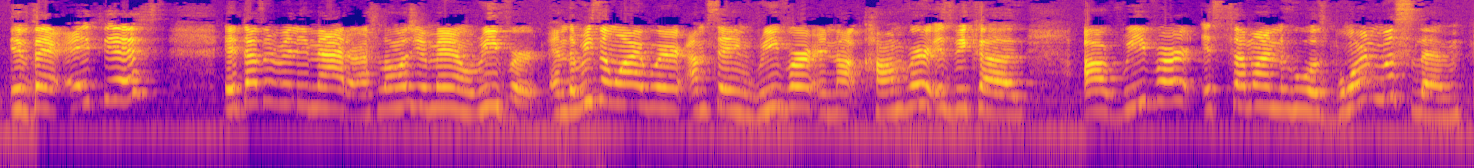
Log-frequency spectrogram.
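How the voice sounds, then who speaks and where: Young woman, from Kenya, earnest vlog advice, bright tone, high pitch. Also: normal speed, muffled recording, a little hiss or hum. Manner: earnest, repeats herself, laughs lightly. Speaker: YouTuber.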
